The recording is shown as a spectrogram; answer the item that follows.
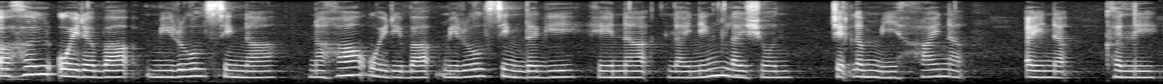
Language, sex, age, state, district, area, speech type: Manipuri, female, 30-45, Manipur, Tengnoupal, rural, spontaneous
